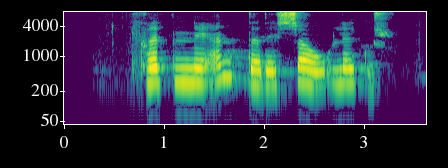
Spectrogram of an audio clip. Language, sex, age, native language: Icelandic, female, 9, Icelandic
